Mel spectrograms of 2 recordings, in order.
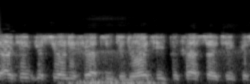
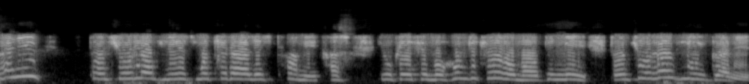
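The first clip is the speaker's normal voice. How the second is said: put-on, very high little kid voice; 9 semitones higher than usual. Retelling a plan to have the child confront Granny, imitating a child's voice. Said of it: "I put on the child's voice".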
